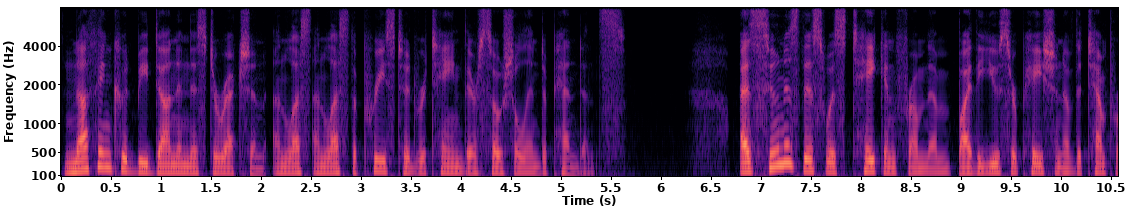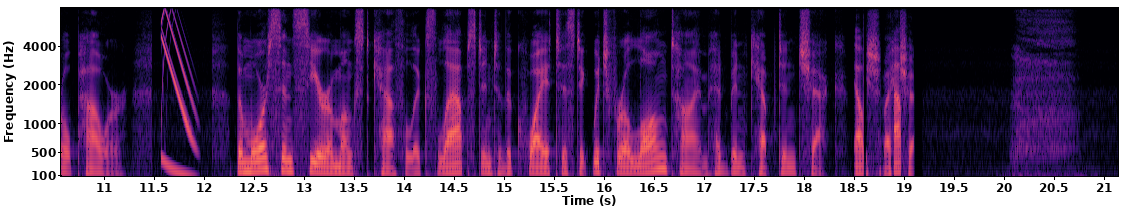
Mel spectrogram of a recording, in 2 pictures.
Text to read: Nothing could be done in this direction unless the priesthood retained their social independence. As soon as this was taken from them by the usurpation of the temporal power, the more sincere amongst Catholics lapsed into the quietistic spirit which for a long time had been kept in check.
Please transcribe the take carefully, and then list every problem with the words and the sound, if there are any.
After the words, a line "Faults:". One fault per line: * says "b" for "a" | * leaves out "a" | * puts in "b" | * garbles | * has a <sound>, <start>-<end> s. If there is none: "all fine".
Nothing could be done in this direction unless unless the priesthood retained their social independence. As soon as this was taken from them by the usurpation of the temporal power, the more sincere amongst Catholics lapsed into the quietistic which for a long time had been kept in check. [garbled]
Faults:
* puts in "unless"
* has a chirp, 11.6-12.0 s
* leaves out "spirit"
* garbles
* has a breath, 19.9-21.0 s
